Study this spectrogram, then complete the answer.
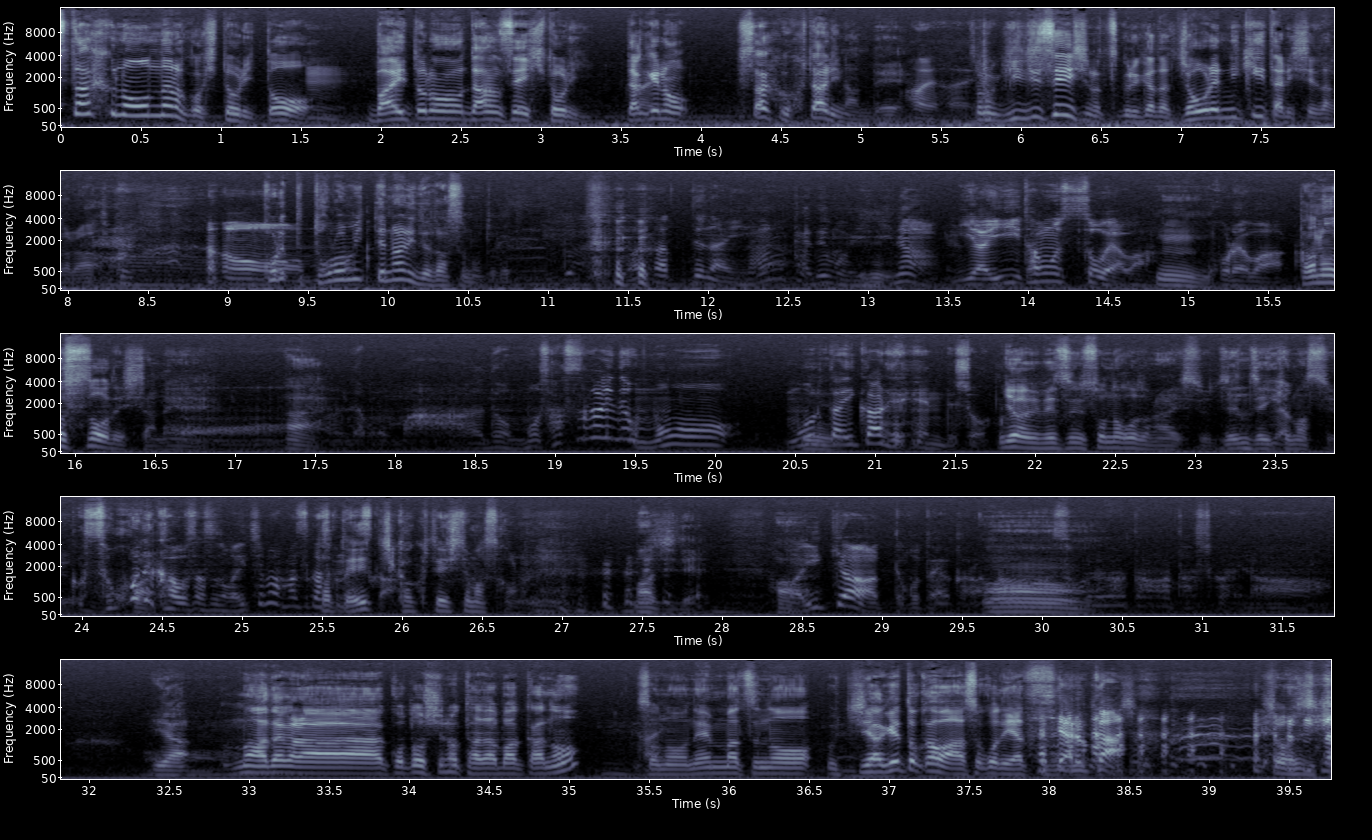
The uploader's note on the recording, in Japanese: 調査のあと、錦糸町の街を歩きながら収録したトークです。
